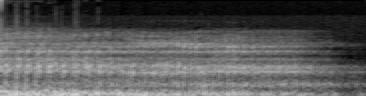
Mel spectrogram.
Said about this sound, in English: The dying trees stand high, blocking the light from outside. Growls are heard as they make their way down a dirt path.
